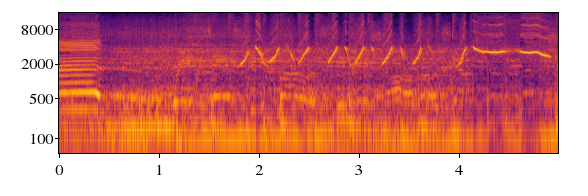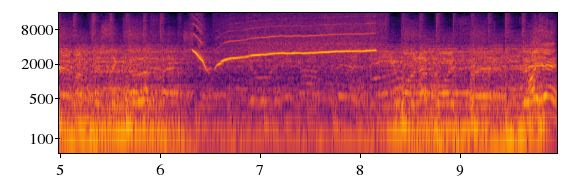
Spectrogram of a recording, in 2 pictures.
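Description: Sharp whistling cuts through loud, busy music: a quick run of about seven rising chirps, then a long swooping whistle that dips low and climbs back up.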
